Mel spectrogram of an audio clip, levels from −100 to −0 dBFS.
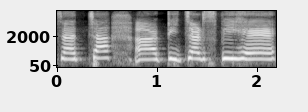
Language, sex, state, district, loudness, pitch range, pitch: Hindi, female, Bihar, Vaishali, -11 LUFS, 310-340 Hz, 315 Hz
